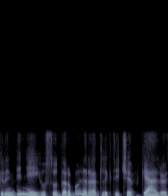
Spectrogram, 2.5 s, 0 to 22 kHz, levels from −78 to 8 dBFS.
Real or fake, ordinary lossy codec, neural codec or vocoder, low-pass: fake; MP3, 48 kbps; codec, 16 kHz, 0.7 kbps, FocalCodec; 7.2 kHz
